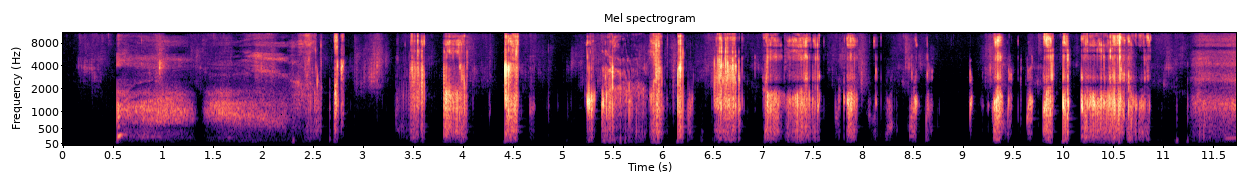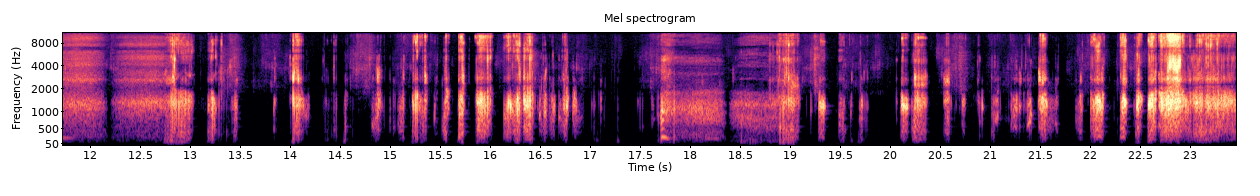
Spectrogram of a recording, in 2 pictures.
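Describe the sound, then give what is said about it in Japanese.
Close-up chewing of food with many wet clicks and crunchy bites in an irregular rhythm, fairly faint and nearly continuous with short pauses, and no talking. “それでは耳元でいただきます。”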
